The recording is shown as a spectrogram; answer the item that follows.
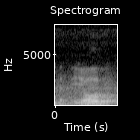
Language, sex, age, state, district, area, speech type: Maithili, male, 45-60, Bihar, Saharsa, urban, spontaneous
